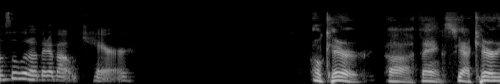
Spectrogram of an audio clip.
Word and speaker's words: CAIR: Care it's spelled CAIR, is kind of designed to do that, and we're going to expand on that to empower patients more.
